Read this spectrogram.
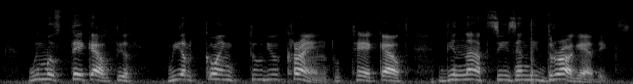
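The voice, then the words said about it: Put-on Russian accent. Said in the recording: “is this a Russian accent? What accent am I doing right now?”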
